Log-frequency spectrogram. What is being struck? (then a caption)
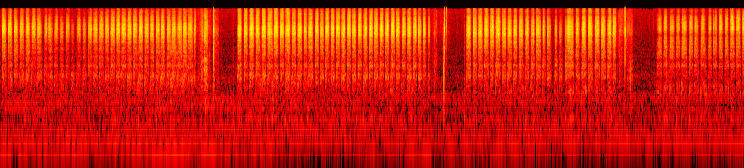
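Felt-tip marker on a thin paper sheet. A felt-tip marker is scratched back and forth across a thin white paper coloring sheet while coloring. It makes a fast run of bright, dry, scratchy strokes with almost no low end, broken by three short pauses.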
